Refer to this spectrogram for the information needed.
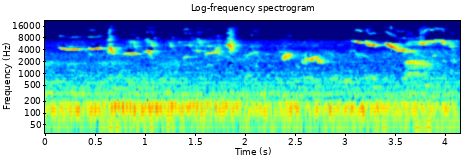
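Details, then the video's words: Oriental magpie-robin song: clear, varied whistled notes, some slurred downward, others short and chirpy, given in loose bursts with brief pauses, over a steady low hum. "Oriental magpie robin Song"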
